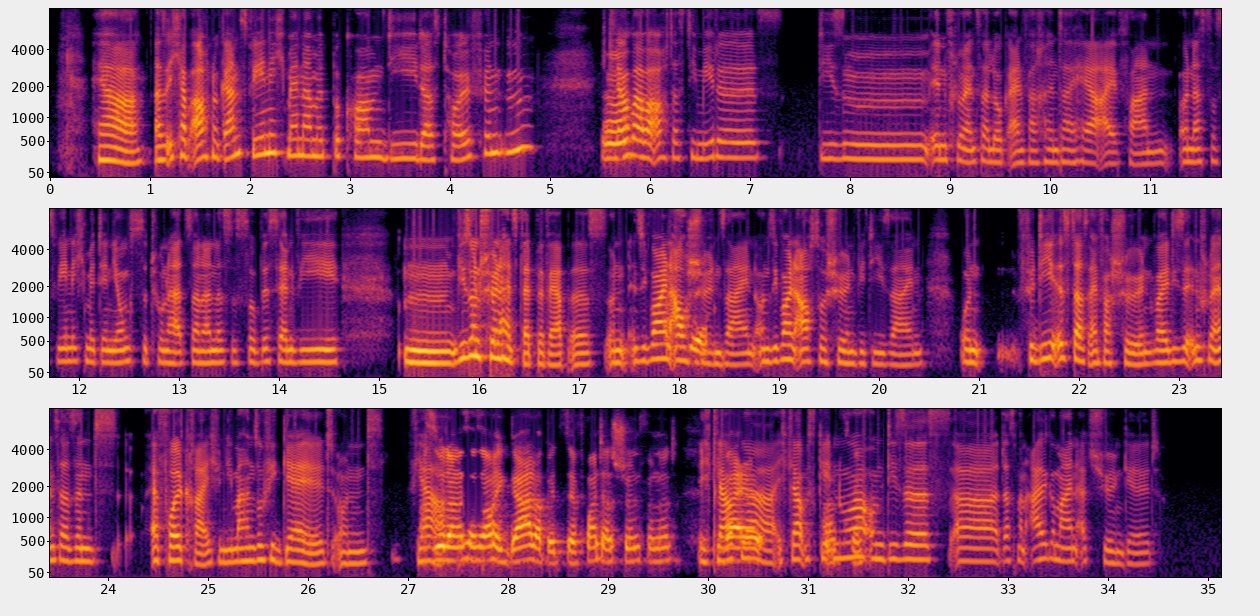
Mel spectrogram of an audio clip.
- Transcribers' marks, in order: distorted speech; static
- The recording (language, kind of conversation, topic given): German, podcast, Wie beeinflussen Influencer unser Kaufverhalten?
